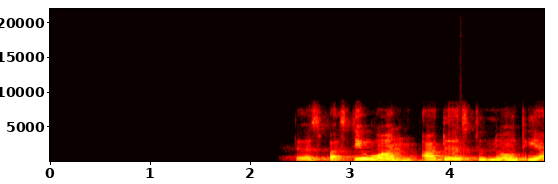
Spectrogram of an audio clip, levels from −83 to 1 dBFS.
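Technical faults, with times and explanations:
2.69–2.73 s, short concealed packet loss: a brief smear as about 20 ms of audio never arrived and the receiver continued the preceding sound to cover the hole.
2.73–2.77 s, short stall from a late packet: the sound holds slightly too long because the jitter buffer ran dry and stretched it for about 18 ms until the packet arrived.
3.17–4.94 s, repeated packet loss (robotic sound): choppy audio with twelve separate gaps, the longest 32 ms. Each gap is patched by continuing the last sound, leaving about 200 ms missing.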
